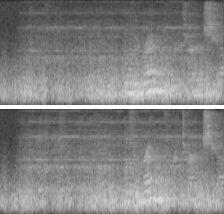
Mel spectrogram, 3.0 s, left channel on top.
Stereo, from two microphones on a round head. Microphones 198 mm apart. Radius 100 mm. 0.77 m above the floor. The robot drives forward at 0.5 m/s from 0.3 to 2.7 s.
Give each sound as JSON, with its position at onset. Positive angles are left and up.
{"t": 1.7, "sound": "a woman speaking", "side_deg": -60, "distance_m": 1.7}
